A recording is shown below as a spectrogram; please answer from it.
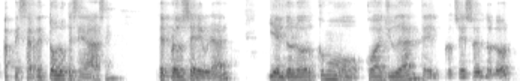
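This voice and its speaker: A middle-aged Colombian doctor with a Bogotá accent, speaking earnestly and reflectively in an interview, with many fillers and restarts. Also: male voice, lowish voice, a little mellow. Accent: Colombian Spanish (Bogotá). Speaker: physician and research director. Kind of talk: promotional interview monologue. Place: clinic. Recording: echoey room.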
